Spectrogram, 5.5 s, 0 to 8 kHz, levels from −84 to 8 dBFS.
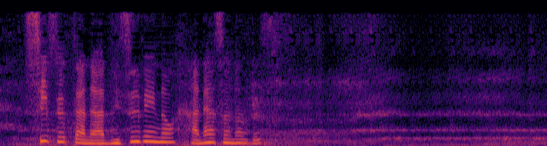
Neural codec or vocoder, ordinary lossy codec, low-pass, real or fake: codec, 16 kHz, 1.1 kbps, Voila-Tokenizer; none; none; fake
